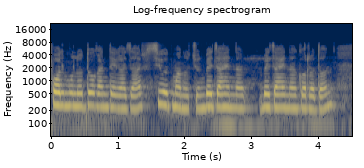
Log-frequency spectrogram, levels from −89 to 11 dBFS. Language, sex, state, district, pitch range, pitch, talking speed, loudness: Chakma, female, Tripura, West Tripura, 225-250 Hz, 240 Hz, 160 wpm, -18 LUFS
